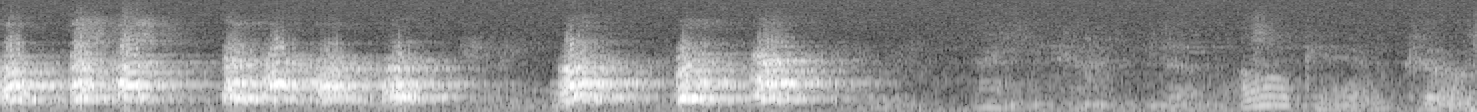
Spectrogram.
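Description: Dogs barking in a series of loud, close barks during the first four seconds, then fading to quieter yips and whimpers while people talk.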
